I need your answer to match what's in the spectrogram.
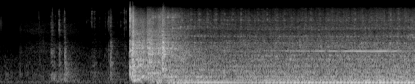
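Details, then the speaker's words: International 184 tractor after repairs, warm after a yard test drive: starts with a barely flipped key, catching on the first turn and settling straight into a steady, even idle with no stumble; a body panel rattle is noted; healthy start. "it starts up so good I mean you just barely have to flip the key I'll go ahead and show you again"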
